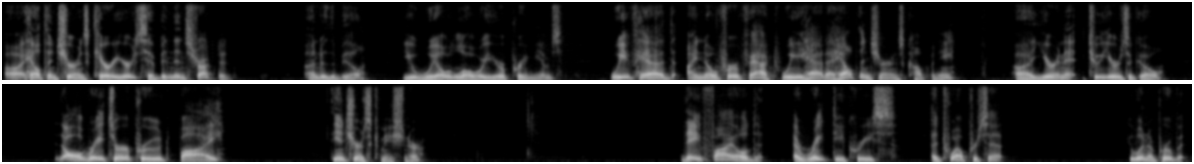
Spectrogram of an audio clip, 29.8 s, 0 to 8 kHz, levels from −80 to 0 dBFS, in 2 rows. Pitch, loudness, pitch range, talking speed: 130 Hz, -21 LUFS, 120-145 Hz, 110 wpm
